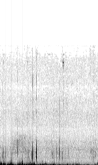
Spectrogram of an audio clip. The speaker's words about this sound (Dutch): Ik loop nu door een soort van haag van riet. En daar hoor je echt het zuizen van de wind.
